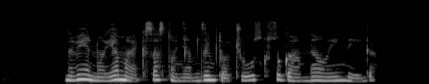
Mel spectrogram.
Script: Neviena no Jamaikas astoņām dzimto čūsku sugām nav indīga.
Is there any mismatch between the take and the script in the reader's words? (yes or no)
no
